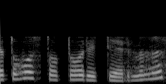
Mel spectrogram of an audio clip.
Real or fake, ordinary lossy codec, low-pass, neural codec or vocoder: real; AAC, 16 kbps; 3.6 kHz; none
